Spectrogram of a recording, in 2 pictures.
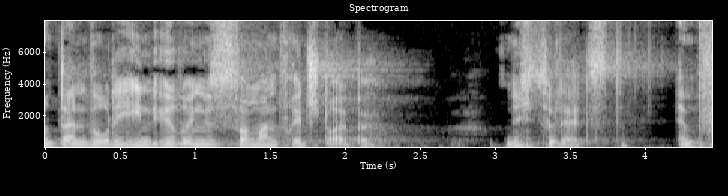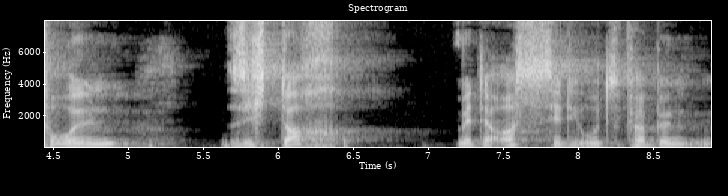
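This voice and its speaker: Talking very slowly with long, frequent pauses, a man with a fairly high pitch lets his voice swing very widely up and down. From East Germany. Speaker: pastor and politician. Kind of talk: public talk.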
